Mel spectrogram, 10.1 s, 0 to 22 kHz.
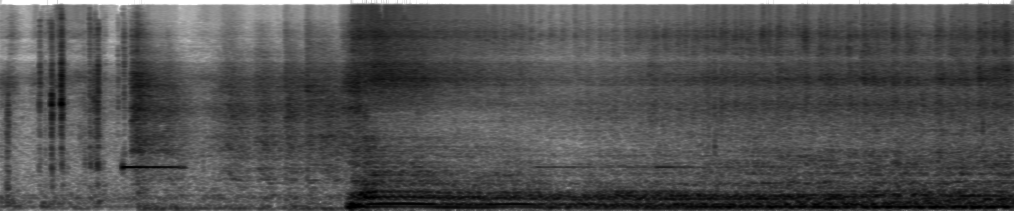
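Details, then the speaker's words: Cammed Chevrolet 5.3 V8 starting and idling lumpy with light quick tapping under the rumble from lifter tick; cam lifters to be replaced. "Tap tap tapping away. Going to be doing some cam lifters."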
